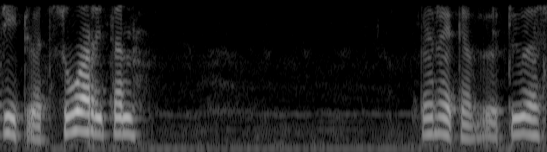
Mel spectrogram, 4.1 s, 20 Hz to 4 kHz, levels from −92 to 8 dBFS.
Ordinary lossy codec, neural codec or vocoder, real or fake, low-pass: none; codec, 16 kHz, 8 kbps, FreqCodec, larger model; fake; 3.6 kHz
